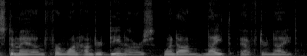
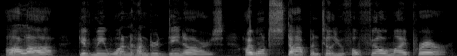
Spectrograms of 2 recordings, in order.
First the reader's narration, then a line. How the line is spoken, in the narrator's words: They heard him bellowing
